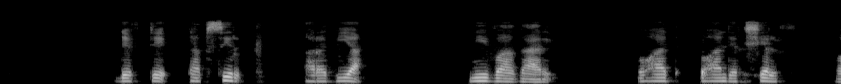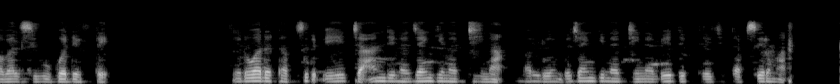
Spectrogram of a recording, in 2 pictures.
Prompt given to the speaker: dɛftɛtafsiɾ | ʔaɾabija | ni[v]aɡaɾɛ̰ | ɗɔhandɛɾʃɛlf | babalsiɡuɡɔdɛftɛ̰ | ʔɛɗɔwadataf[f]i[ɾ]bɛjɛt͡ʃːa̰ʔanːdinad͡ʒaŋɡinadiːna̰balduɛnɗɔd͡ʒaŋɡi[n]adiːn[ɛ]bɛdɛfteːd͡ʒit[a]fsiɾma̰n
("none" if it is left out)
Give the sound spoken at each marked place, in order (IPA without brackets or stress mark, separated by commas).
v, s, ɾ, n, a, a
